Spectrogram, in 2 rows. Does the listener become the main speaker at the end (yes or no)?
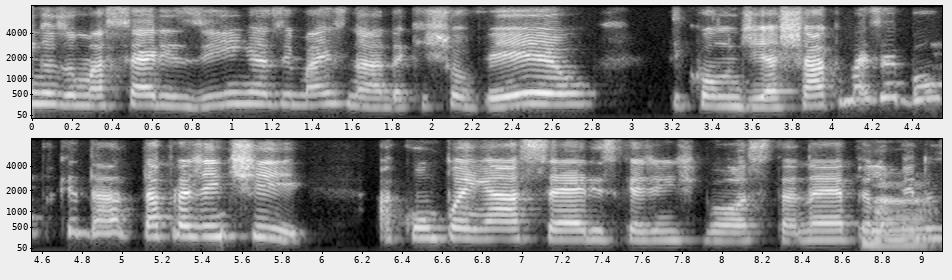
yes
